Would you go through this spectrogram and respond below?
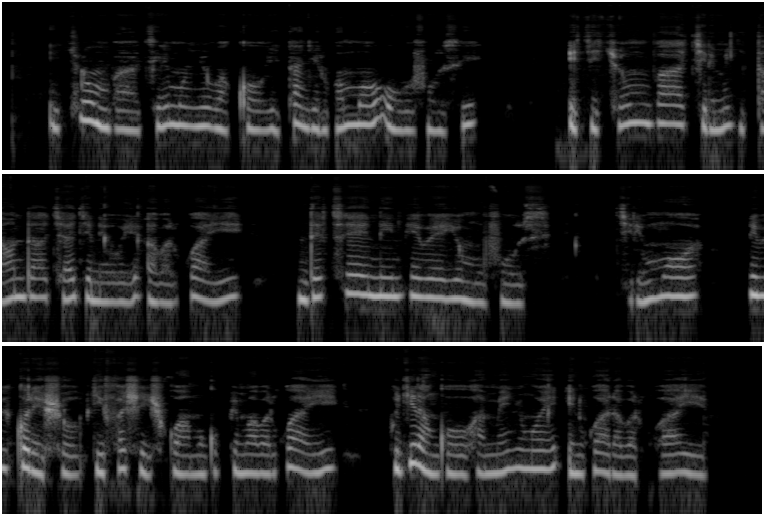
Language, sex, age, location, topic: Kinyarwanda, female, 18-24, Kigali, health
